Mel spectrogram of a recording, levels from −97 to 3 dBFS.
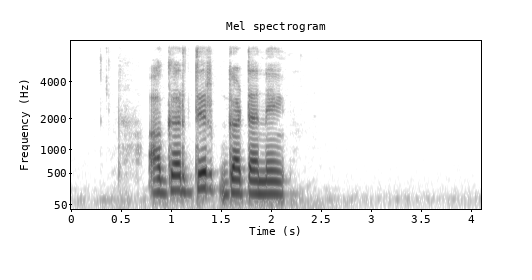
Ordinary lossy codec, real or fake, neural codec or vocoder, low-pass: none; real; none; 7.2 kHz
